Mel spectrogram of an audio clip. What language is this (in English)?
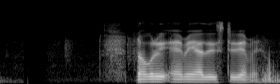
Bangla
